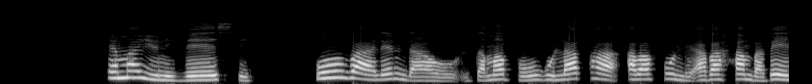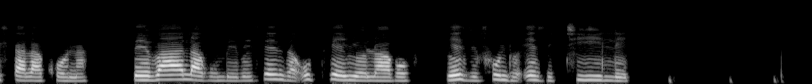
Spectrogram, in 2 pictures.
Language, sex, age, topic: North Ndebele, male, 18-24, education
